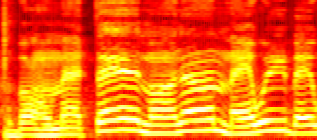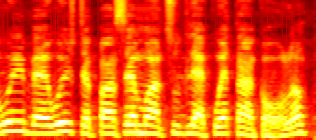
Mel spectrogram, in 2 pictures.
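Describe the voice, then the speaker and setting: Male CB radio operator, Quebec French accent, fairly high-pitched, chatty and friendly, loops back on phrases and call codes. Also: lively intonation, measured pace. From Quebec, Canada. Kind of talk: casual radio chat.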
